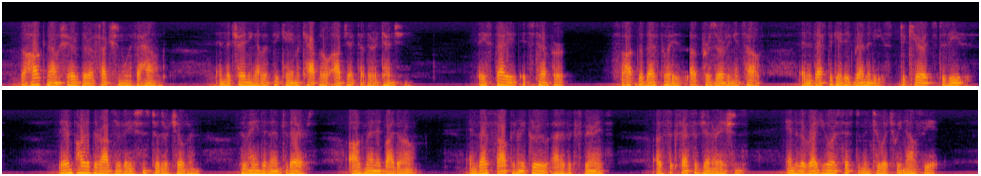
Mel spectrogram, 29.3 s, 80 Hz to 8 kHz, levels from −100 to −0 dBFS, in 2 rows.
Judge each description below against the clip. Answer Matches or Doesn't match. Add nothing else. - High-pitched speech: Doesn't match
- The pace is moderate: Matches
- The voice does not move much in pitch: Matches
